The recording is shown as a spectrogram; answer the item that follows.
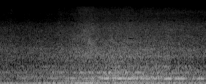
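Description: A motor vehicle engine running steadily, growing louder around the middle and then easing off.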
